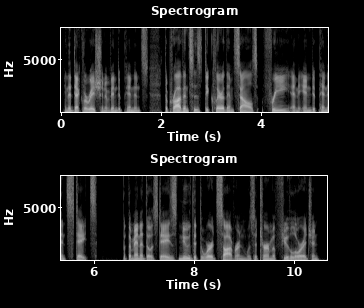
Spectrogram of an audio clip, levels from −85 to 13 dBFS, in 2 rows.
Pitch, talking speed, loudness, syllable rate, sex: 95 Hz, 170 wpm, -22 LUFS, 5.6 syllables/s, male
